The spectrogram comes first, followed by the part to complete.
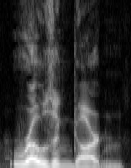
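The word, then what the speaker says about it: Rosengarten: man I'm telling you Rosen gter I think his name is Rosen Garder is that how he pronounces it I want to make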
